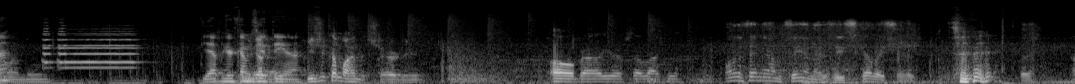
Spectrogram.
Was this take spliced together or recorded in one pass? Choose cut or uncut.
cut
